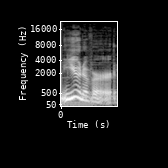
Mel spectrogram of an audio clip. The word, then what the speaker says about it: Univer: They usually call me Juniver. The second version, Univer, is for those who find it easier to combine two letters into one than pronounce them all. Oh, okay, so it is Univer. Not Juniver, Univer.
